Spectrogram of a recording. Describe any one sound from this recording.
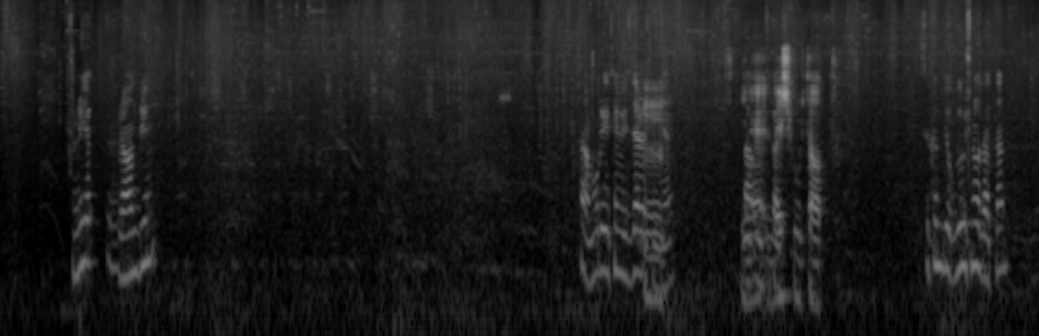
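A young man talks through a headset microphone.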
